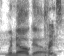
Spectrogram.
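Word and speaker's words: Wanogho: How do you say his last name? – Winogo. Prince Tega Winogo.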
